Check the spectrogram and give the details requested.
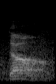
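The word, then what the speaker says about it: דָּם: on mankind the word dom d a m dom that's the way it's pronounced in the hebrew means blood adama means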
